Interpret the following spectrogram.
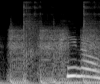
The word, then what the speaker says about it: Pinot: Pinot Noir. The T is silent in Pinot, so it's Pinot. Noir, it's that R sound, O-I-R. It's quite difficult, but it's beautiful when you say it correctly. Pinot Noir.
